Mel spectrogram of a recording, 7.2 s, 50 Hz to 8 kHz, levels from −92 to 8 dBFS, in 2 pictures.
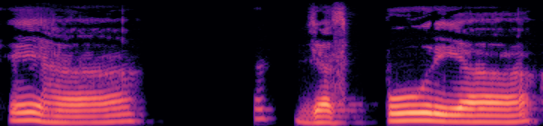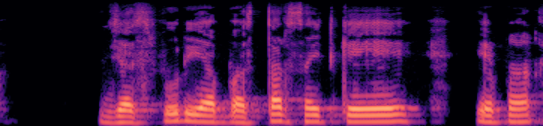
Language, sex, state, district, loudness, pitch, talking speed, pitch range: Chhattisgarhi, male, Chhattisgarh, Jashpur, -17 LUFS, 155 Hz, 85 wpm, 145-165 Hz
